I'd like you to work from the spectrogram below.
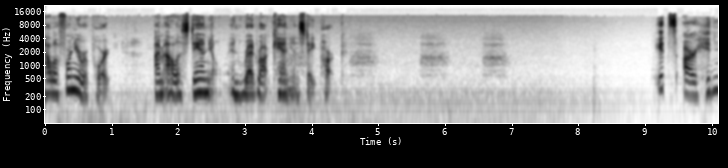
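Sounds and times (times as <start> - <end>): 
speech: 0.0 - 4.5, 9.2 - 10.0
raven cawing overhead in the desert of Red Rock Canyon State Park California: 4.5 - 7.2.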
